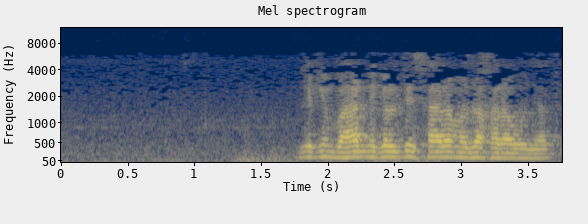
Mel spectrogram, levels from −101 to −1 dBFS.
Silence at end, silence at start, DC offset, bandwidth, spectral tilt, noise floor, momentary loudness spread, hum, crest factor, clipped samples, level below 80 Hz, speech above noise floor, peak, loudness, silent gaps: 0 s; 1.3 s; under 0.1%; 6.6 kHz; -8.5 dB/octave; -50 dBFS; 7 LU; none; 18 dB; under 0.1%; -52 dBFS; 28 dB; -8 dBFS; -23 LUFS; none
